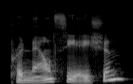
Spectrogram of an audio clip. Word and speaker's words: pronunciation: The word is pronounced pronunciation. We see the letter U there between the ends, right? That's a short uh sound like cup and up. Prenun. Prenun. So the two first vowels are the same sound.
